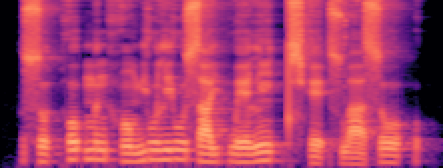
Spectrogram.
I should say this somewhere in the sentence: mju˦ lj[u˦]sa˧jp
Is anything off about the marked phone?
no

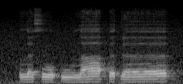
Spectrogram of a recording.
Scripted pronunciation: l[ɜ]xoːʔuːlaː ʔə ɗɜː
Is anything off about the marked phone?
no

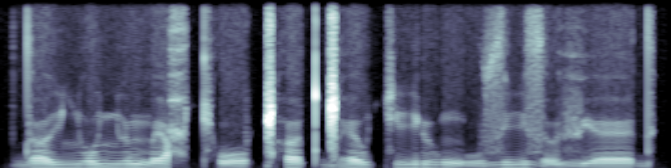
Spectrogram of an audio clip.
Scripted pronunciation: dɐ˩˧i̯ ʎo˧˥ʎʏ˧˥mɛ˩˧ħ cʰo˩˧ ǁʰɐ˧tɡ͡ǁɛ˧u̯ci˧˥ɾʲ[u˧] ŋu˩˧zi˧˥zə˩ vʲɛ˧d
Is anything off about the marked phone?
no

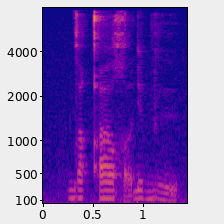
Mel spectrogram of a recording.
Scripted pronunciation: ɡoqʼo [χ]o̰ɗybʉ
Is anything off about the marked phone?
no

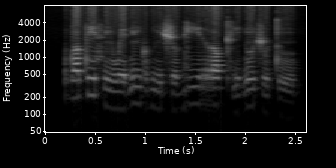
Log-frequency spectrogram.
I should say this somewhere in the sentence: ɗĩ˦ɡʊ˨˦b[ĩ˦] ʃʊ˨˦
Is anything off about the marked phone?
yes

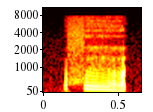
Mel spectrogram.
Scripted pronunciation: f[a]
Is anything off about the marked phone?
yes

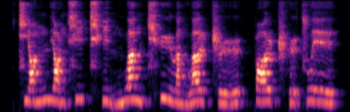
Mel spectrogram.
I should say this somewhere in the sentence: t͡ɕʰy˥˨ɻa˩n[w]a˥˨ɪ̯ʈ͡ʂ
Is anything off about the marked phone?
no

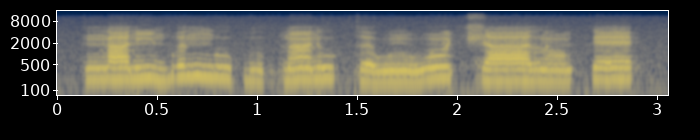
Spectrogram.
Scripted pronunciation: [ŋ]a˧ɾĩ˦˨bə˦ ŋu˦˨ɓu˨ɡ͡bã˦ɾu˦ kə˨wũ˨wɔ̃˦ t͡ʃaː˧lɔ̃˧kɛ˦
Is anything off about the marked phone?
no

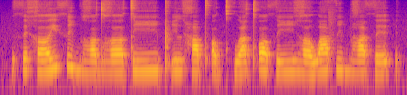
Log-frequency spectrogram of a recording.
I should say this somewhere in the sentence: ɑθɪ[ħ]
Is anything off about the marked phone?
yes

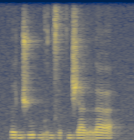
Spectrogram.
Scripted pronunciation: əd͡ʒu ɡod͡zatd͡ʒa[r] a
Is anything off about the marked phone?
no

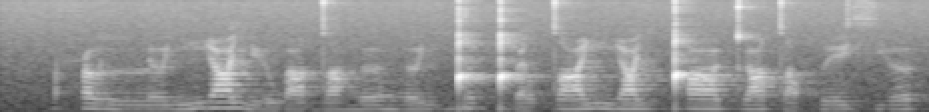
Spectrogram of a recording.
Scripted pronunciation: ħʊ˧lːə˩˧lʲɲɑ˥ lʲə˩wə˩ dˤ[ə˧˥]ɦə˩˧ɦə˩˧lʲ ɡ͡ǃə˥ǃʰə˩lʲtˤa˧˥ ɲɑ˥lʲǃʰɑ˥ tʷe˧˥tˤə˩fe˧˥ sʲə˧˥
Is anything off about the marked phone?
yes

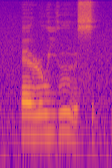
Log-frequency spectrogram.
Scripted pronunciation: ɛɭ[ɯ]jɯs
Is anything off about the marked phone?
yes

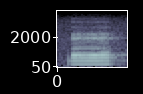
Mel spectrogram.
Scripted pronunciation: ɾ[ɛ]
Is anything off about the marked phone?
no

